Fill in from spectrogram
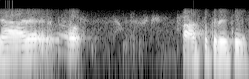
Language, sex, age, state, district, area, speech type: Malayalam, male, 60+, Kerala, Malappuram, rural, conversation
